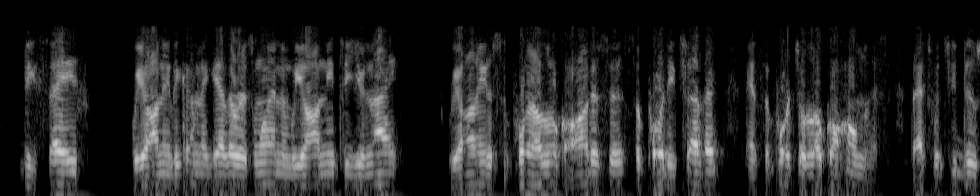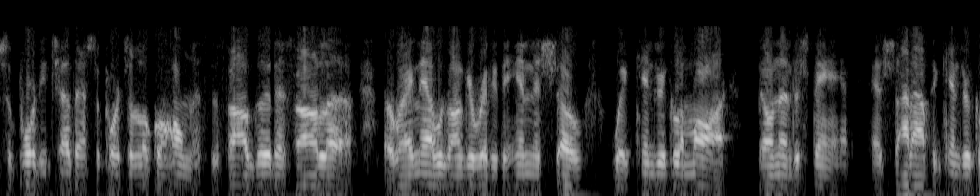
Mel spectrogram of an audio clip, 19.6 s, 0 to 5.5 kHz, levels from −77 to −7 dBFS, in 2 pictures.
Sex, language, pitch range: male, English, 100-110 Hz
